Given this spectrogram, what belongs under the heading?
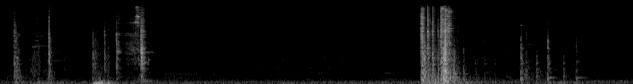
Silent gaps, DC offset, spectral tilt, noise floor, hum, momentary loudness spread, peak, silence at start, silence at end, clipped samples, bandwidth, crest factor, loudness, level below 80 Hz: none; under 0.1%; -2 dB/octave; -59 dBFS; none; 26 LU; -4 dBFS; 0.15 s; 0.55 s; under 0.1%; 16.5 kHz; 32 dB; -29 LUFS; -48 dBFS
